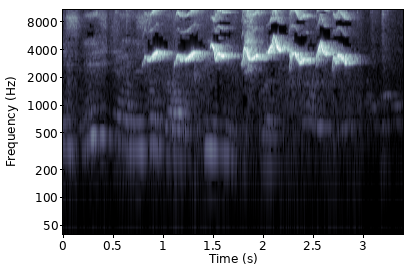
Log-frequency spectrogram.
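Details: Ultramarine grosbeak song of bright, slurred whistles building into a lively warble, over a low, soft tonal background sound at the start.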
